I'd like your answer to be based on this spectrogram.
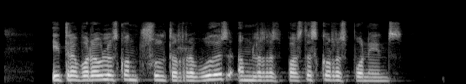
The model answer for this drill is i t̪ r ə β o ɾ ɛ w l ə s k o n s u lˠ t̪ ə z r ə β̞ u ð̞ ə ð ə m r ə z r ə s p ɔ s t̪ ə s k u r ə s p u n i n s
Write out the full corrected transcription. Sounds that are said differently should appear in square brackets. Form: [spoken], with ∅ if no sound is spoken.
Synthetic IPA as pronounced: i t̪ [ɾ] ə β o ɾ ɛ w l ə s k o n s u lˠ t̪ ə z r ə β̞ u ð̞ ə [z] ə m [l] ə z r ə s p ɔ s t̪ ə s k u r ə s p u n [e] n s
